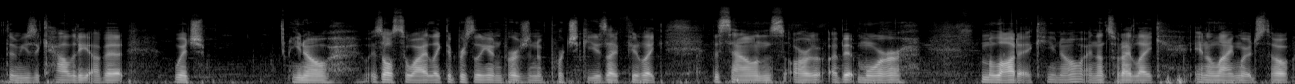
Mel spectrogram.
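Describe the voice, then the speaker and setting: Male vlogger, casual chatty delivery, low and even-toned. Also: slight background noise. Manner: chatty, rambling, self-talking. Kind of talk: casual vlog chat.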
